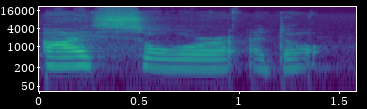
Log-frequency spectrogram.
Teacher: when you have a word that ends in a vowel sound like saw, that's followed by a word that begins with a vowel sound like a. And so our brains feel compelled to stick an R in between the two words so that the transition from one to the other feels a bit more fluid.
